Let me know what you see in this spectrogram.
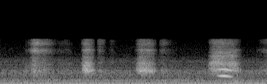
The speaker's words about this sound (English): I wanted to see how long I could hold off the sneezing. And it's not easy.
